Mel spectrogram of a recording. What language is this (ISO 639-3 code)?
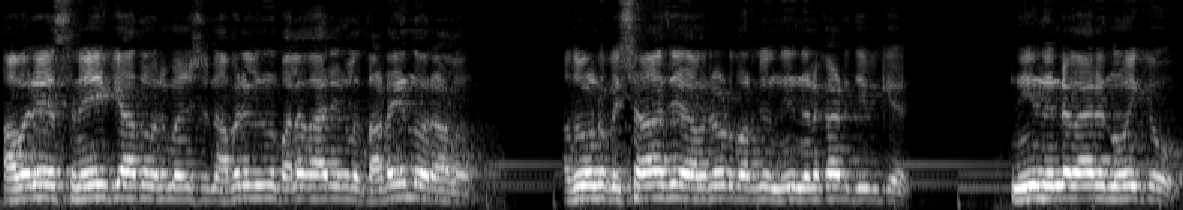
mal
